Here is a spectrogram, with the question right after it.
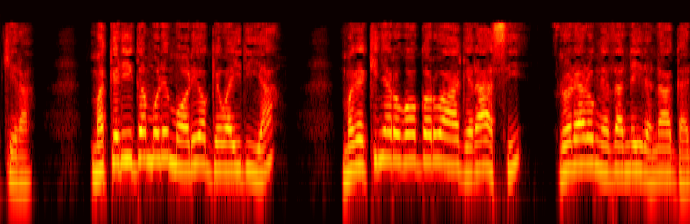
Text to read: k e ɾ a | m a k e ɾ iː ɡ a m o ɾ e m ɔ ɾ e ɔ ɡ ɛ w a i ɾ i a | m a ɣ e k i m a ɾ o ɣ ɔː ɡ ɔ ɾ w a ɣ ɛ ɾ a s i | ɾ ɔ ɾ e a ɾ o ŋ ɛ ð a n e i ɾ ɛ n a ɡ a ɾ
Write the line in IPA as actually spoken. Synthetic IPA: k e ɾ a | m a k e ɾ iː ɡ a m o ɾ e m ɔ ɾ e ɔ ɡ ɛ w a i ɾ i a | m a ɣ e k i ɲ a ɾ o ɣ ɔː ɡ ɔ ɾ w a ɣ ɛ ɾ a s i | ɾ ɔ ɾ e a ɾ o ŋ ɛ ð a n e i ɾ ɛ n a ɡ a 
